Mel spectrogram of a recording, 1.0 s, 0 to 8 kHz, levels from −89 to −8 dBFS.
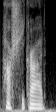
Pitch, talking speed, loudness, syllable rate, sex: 105 Hz, 175 wpm, -18 LUFS, 3.5 syllables/s, male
